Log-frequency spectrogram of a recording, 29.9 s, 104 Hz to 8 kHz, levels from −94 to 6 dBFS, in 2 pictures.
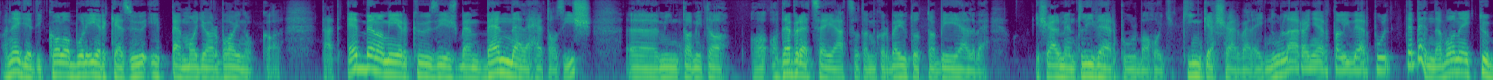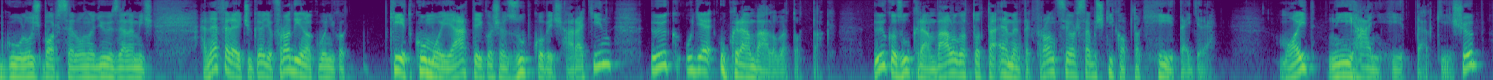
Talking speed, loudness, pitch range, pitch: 155 wpm, -22 LUFS, 100-135 Hz, 110 Hz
